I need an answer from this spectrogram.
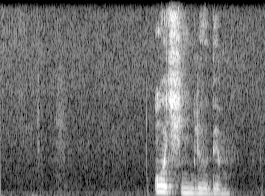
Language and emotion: Russian, positive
